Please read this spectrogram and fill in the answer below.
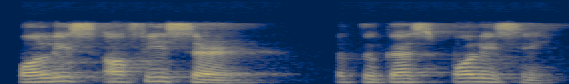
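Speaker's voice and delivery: usual speaking voice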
